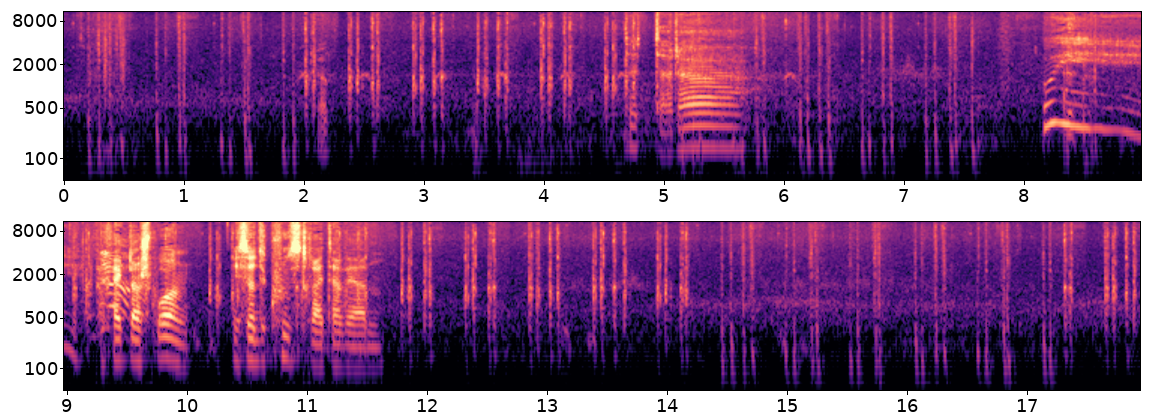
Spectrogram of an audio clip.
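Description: A horse gallops with quick, steady hoofbeats.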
